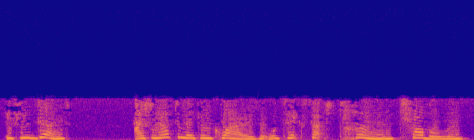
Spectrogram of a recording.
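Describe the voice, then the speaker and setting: A woman's voice: sits high, lively intonation, moderate pace, pitched above the performer's own voice. A woman voicing an insistent young wife who pleads with and demands answers from her parents in a story. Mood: pleading, demanding. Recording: narrowband, tinny phone-like sound.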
